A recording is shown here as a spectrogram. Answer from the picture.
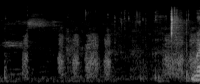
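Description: A person chewing food and breathing close to the microphone: a run of short, soft, irregular mouth noises, with a word of speech at the very end.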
